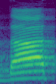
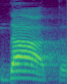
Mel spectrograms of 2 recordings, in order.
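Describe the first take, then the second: The two takes are said the same way.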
